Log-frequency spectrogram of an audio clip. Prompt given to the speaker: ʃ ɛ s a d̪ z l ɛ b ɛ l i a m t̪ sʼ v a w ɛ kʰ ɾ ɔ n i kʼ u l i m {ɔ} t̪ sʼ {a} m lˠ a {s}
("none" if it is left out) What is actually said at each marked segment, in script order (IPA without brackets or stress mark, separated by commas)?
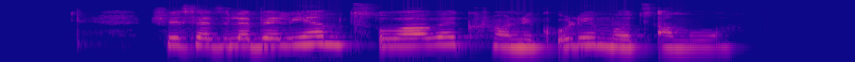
ɔ, a, none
